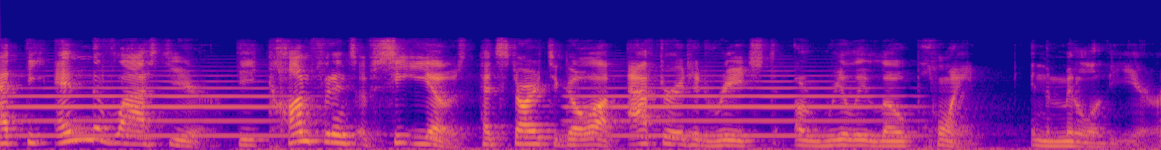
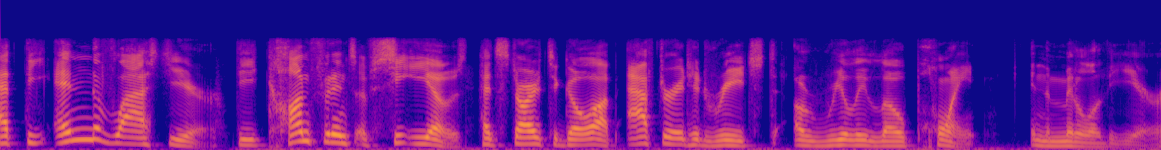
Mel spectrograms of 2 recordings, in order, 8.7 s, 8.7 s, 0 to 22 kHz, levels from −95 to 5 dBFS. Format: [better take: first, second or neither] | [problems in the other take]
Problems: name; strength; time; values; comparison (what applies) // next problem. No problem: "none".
second | background sound (Trumpet); 9 dB below the speech // room echo; dies away in 0.4 s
